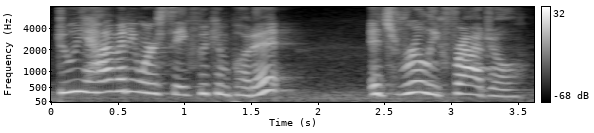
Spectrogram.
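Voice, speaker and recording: A woman playing a casual, gently curious young investigator in an animated murder mystery. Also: high-pitched, a little fast. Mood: thoughtful, careful.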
